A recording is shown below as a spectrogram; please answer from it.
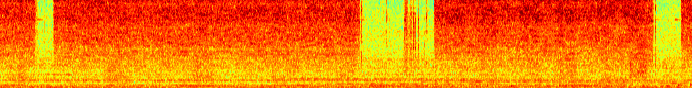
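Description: Paint spraying onto a handmade lure, a steady hiss that stops briefly about half a second in and twice around six seconds in, then starts again. Background music plays underneath.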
